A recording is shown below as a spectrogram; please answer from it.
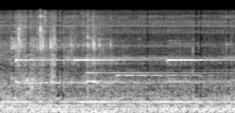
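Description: Electronic chime notes from a bassinet's toy mobile: single high tinkling notes start one after another and ring on, over a steady low hum.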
